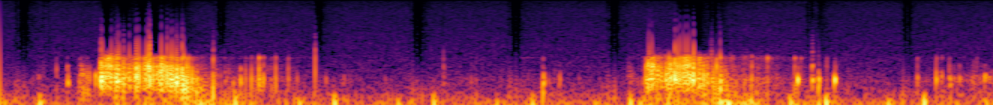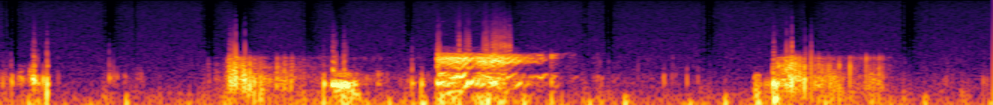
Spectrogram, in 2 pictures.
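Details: Stethoscope on the abdomen while lying down, after cola with Mentos: muffled low gurgles and bubbling bursts every few seconds over a steady rumble; bowel sounds, normal gut activity.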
